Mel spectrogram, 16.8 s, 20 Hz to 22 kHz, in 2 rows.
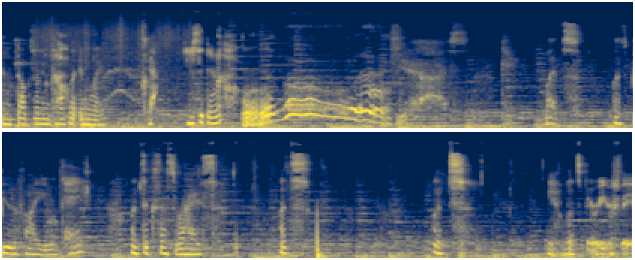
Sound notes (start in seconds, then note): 3.0 howling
